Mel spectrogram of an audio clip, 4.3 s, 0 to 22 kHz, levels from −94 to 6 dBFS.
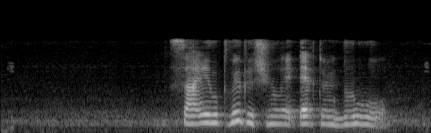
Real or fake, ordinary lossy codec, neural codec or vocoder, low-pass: fake; none; codec, 24 kHz, 0.9 kbps, WavTokenizer, medium music audio release; 7.2 kHz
